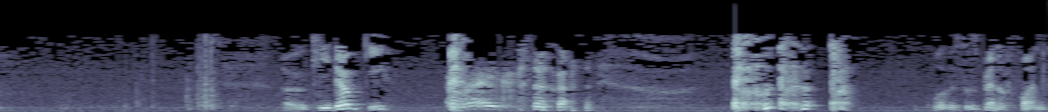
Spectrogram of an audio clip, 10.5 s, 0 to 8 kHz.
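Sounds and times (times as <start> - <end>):
faint hum: 0.0 - 10.4
speech: 2.8 - 6.2, 7.3 - 8.4, 9.4 - 10.4
harsh raspy coughs: 7.3 - 8.6.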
